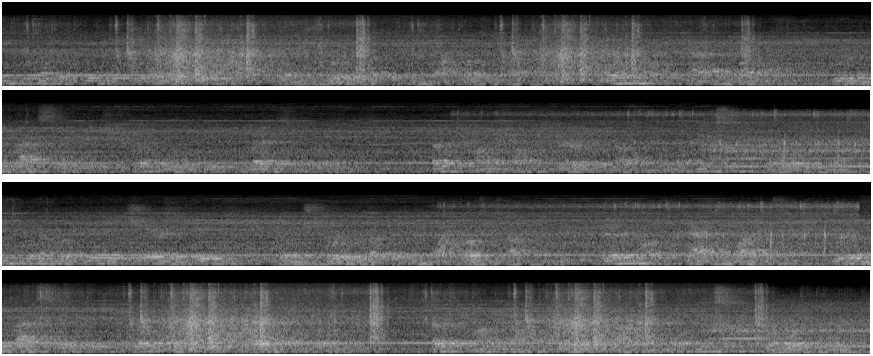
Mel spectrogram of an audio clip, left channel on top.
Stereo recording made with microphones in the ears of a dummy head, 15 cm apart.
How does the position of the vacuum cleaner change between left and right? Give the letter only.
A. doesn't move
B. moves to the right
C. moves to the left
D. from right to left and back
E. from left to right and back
A.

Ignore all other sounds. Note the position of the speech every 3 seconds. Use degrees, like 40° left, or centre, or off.
10° left, 20° right, 50° right, 70° right, 70° right, 70° right.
